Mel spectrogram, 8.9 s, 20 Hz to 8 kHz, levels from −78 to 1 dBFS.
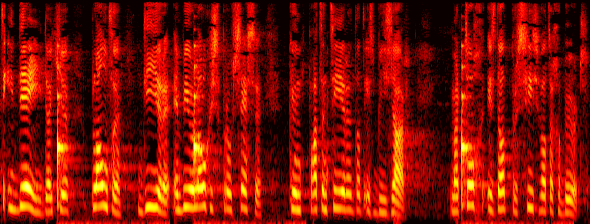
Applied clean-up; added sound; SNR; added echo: none; Bowed string instrument; 3 dB; none.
